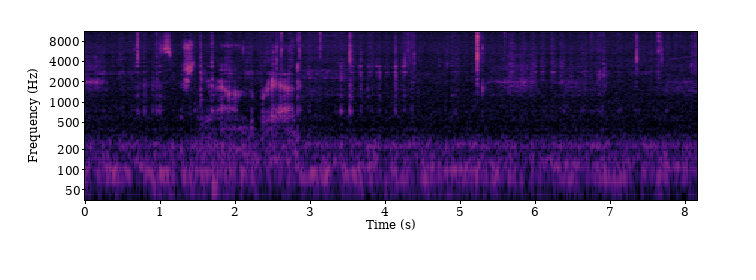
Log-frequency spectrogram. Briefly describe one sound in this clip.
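A bone folder scrapes and scores across paper.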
